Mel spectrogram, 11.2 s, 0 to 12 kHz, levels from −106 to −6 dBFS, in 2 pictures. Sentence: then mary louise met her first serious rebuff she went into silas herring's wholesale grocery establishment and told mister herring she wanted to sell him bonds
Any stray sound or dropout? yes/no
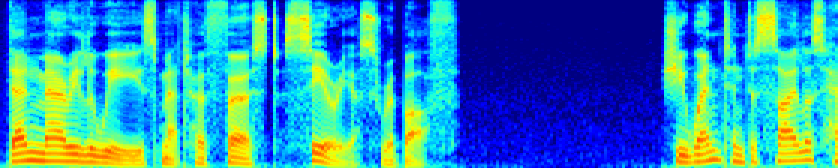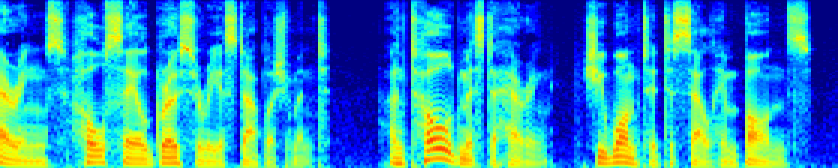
no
